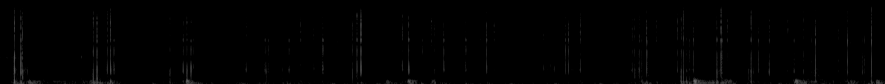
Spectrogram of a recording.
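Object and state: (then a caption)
Plastic lip balm tube. Long red nails tap and scratch a small cylindrical yellow and green plastic lip balm tube held in the fingers. The result is a quiet, irregular stream of sharp, bright clicks mixed with dry scratching and a faint low rumble between taps.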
